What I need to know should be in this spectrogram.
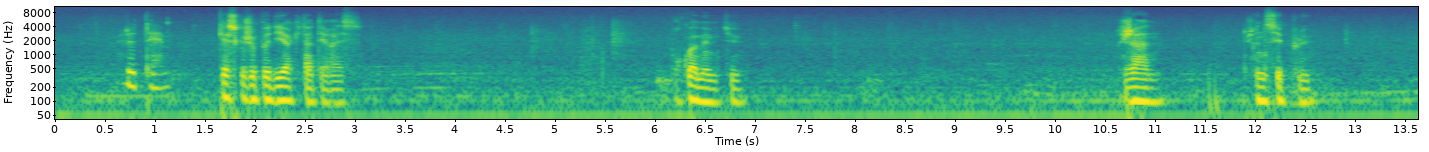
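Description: A young man speaks quietly and close by, in short phrases with pauses.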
